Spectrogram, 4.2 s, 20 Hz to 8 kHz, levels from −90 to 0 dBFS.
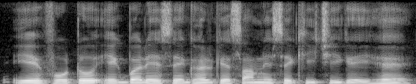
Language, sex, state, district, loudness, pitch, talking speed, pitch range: Hindi, male, Assam, Sonitpur, -16 LUFS, 120 Hz, 170 wpm, 115-120 Hz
